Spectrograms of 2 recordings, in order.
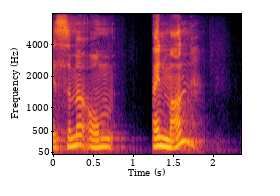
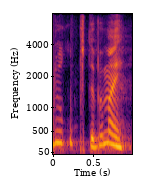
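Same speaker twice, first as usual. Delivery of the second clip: put-on high-pitched boy's reply; eager boy answering; 7 semitones higher than usual. A narrator's reading. Samuel explains himself to Eli, eager reply. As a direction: lift the pitch as young Samuel.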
